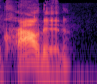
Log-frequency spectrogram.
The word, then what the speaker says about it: crowded: In crowded, the ed ending comes after the sound d. So again, we pronounce the ending id.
